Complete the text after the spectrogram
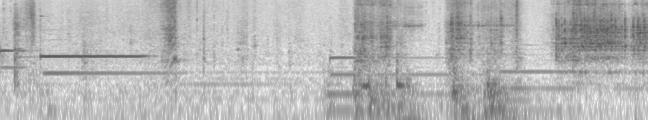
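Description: Coins rattle and clatter in several bursts as they are collected from a small coin-operated game machine, with steady electronic tones humming between the clinks, fairly loud.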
